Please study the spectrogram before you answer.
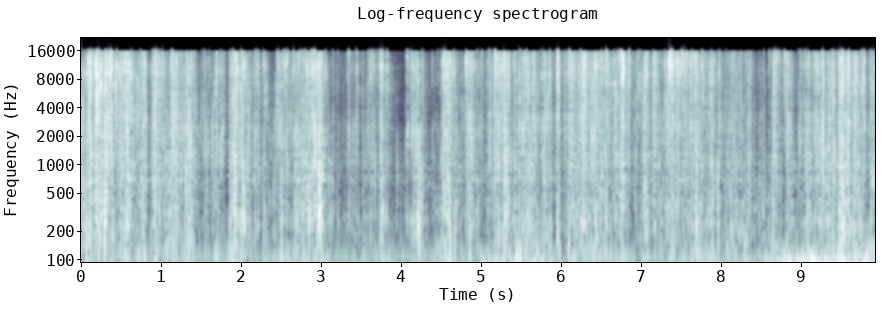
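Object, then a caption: Thin clear plastic bag holding fabric leaves. A small, flat, clear plastic bag holding fabric artificial leaves is stretched and crinkled with fingertips and long nails. The result is a continuous run of bright, crisp crackles and rustles, quiet overall, with many dense small pops and almost no low end.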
